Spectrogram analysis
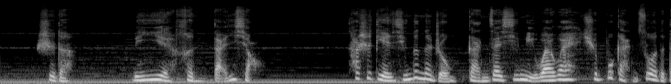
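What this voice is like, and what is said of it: Usual voice. Nothing is said of it.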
